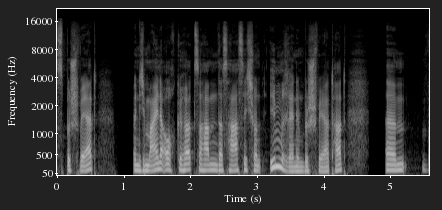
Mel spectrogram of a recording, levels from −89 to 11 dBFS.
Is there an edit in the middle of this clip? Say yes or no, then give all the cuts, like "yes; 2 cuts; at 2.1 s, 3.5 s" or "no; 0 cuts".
no; 0 cuts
